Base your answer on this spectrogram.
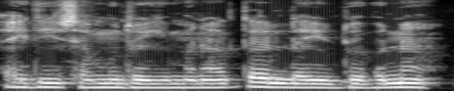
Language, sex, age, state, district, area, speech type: Manipuri, male, 45-60, Manipur, Bishnupur, rural, spontaneous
